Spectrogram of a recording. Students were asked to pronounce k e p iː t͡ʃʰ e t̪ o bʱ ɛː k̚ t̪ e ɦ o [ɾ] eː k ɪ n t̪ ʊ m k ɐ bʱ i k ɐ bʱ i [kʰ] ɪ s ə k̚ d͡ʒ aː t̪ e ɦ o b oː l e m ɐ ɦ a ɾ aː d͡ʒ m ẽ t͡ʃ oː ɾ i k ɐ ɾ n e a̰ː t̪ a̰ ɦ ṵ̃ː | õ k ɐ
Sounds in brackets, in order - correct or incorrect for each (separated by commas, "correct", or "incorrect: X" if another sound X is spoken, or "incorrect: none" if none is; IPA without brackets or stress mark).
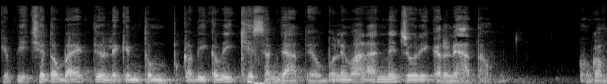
incorrect: l, correct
